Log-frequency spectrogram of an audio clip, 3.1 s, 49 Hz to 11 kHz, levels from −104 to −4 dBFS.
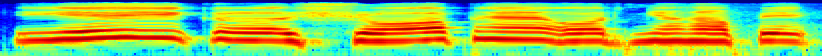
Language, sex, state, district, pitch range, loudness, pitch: Hindi, female, Chhattisgarh, Raipur, 220-255 Hz, -14 LUFS, 225 Hz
